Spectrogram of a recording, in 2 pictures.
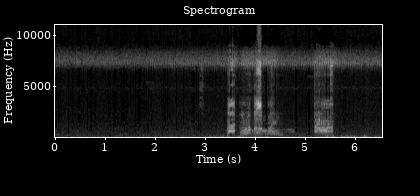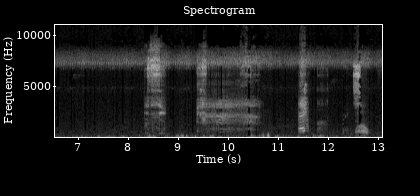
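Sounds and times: crickets chirring: 0.0 - 13.0
radio static bursts: 2.8 - 5.8, 8.2 - 10.8, 11.4 - 12.9
clipped radio sound fragments: 2.9 - 5.6, 8.3 - 8.8.

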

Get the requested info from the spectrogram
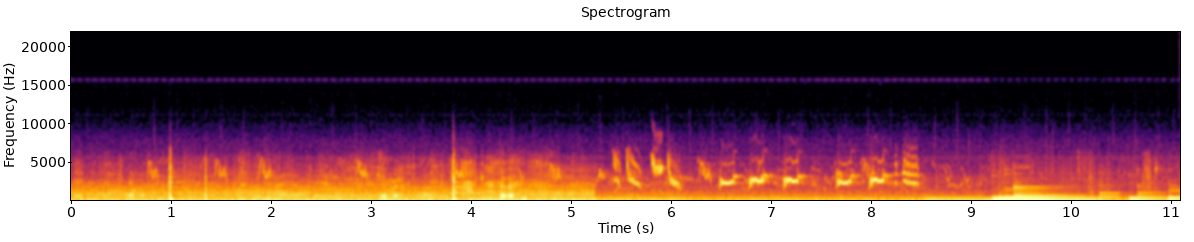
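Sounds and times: small songbird chirping: 0.0 - 11.0.

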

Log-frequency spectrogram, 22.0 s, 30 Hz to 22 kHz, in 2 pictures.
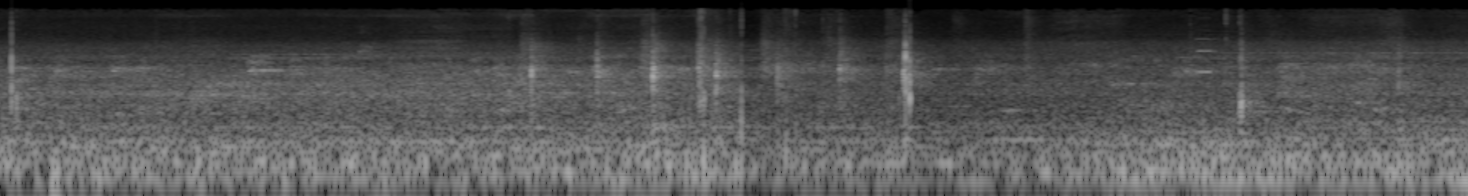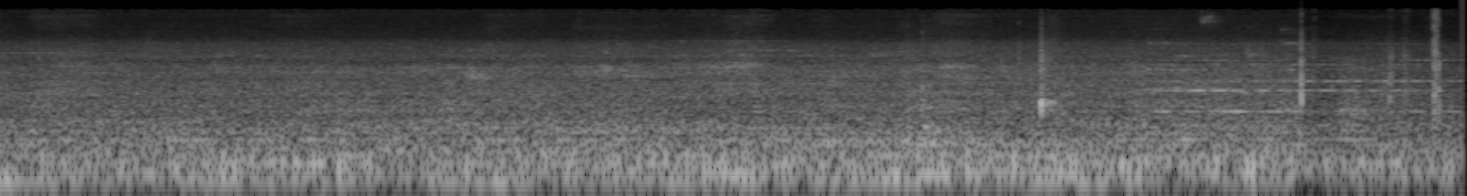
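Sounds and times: steady low rumble: 0.0 - 22.0
lift doors sliding open: 15.4 - 22.0.

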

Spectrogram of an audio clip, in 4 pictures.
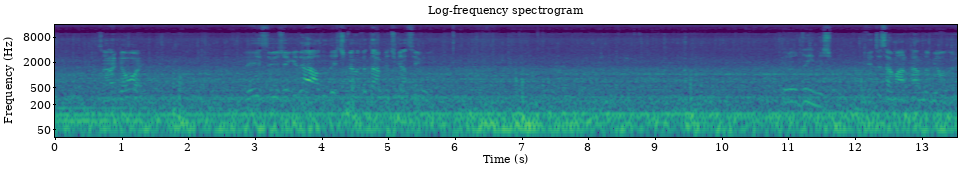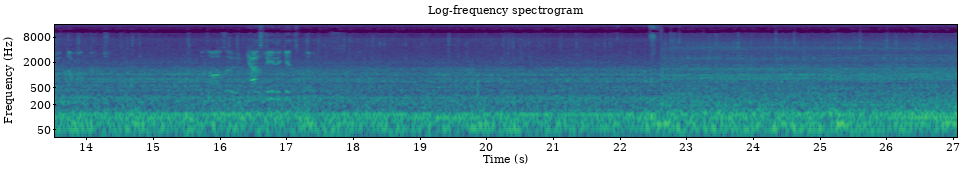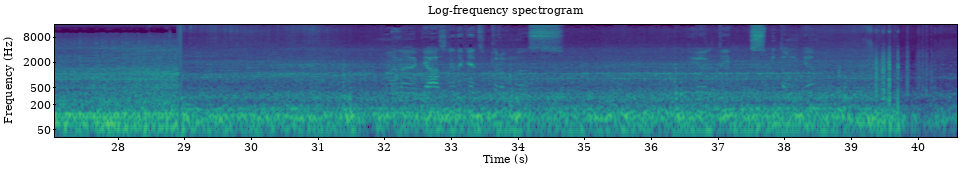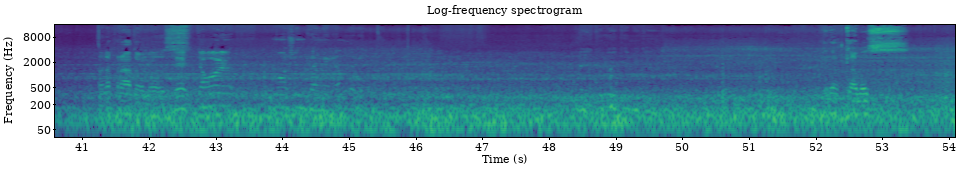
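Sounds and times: car road rumble inside cabin: 0.0 - 54.0.

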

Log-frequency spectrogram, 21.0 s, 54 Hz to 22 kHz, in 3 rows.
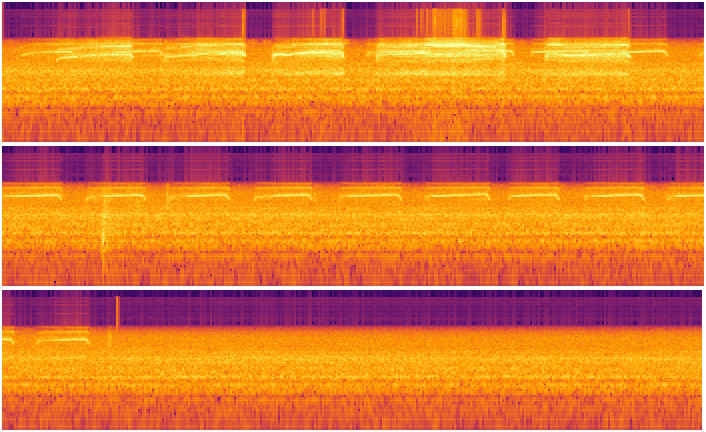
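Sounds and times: falcons wailing begging calls: 0.0 - 15.0.

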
